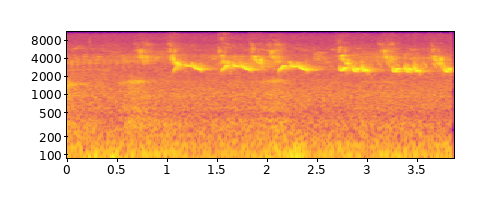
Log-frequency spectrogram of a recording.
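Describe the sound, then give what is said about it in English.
A wild female duck calls in a quick series of short, high, repeated notes, fairly faint, over a low outdoor rumble with no talking. “And this is very exciting because this is the first time we've heard our wild lady duck talk.”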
